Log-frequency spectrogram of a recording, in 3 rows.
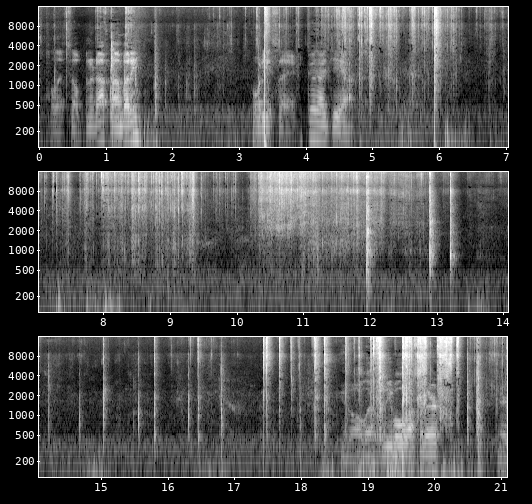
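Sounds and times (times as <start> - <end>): plastic shrink-wrap crinkling: 2.5 - 13.1, 17.4 - 21.0.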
